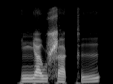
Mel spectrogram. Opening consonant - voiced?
yes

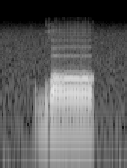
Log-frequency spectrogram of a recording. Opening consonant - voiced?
yes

